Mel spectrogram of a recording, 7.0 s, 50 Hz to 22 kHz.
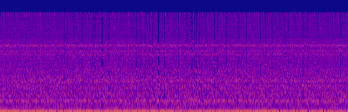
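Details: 5.2 FSI engine just above idle: steady hum with a light, uneven ticking rattle; owner asks if normal, suspects piston slap, unconfirmed.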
